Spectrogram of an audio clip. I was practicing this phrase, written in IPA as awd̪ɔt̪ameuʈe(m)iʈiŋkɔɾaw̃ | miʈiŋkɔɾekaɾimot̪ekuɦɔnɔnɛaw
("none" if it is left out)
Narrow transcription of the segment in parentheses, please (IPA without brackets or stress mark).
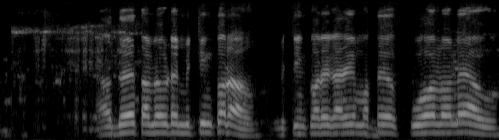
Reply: m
